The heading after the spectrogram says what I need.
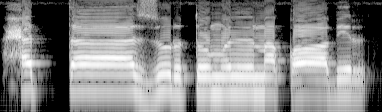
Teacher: क़ाफ मोटा पढ़ेंगे, हुर्फ़ मुश्तालिया है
